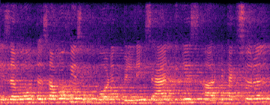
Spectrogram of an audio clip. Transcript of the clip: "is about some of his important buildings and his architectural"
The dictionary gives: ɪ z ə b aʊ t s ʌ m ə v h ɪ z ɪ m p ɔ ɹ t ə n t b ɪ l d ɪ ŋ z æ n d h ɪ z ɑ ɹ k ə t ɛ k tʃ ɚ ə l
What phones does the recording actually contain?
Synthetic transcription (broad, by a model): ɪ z ə b aʊ t s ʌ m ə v h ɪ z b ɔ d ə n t b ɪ l d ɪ ŋ s æ n d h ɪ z ɑ ɹ k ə t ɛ k tʃ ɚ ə l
